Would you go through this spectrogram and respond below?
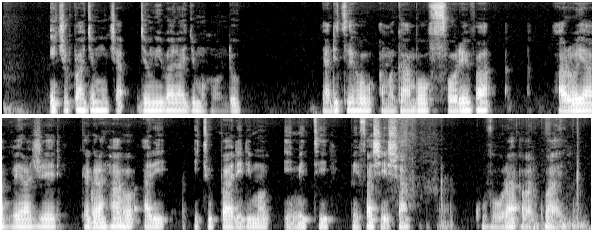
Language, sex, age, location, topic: Kinyarwanda, female, 25-35, Huye, health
